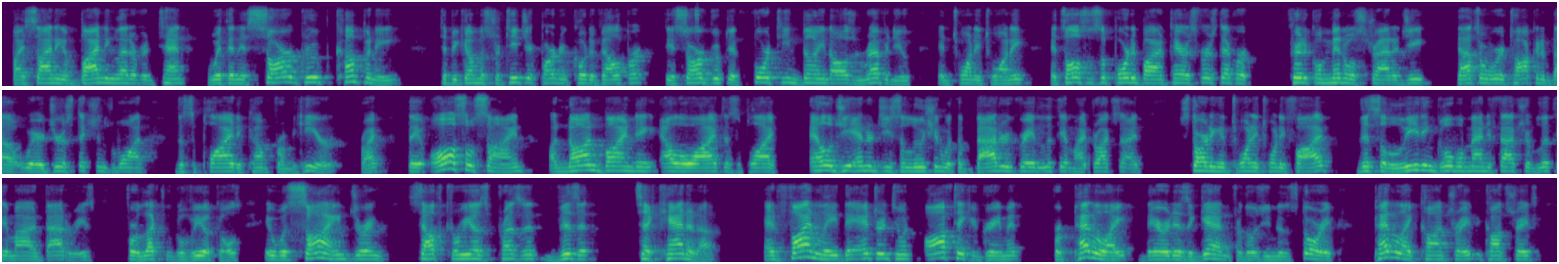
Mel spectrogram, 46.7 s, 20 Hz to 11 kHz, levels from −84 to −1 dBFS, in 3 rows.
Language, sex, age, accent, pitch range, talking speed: English, male, 50-69, American, 150-170 Hz, 150 wpm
